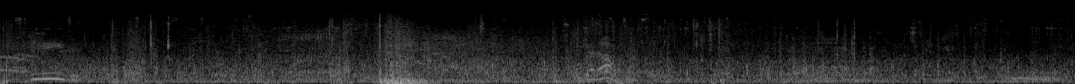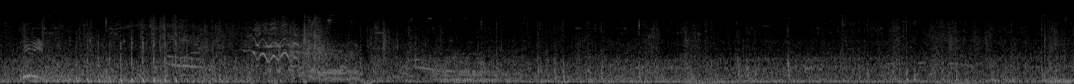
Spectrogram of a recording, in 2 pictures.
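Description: Horse hooves thud steadily on the ground.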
